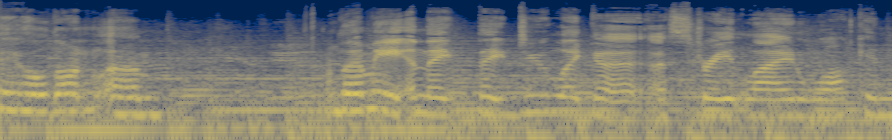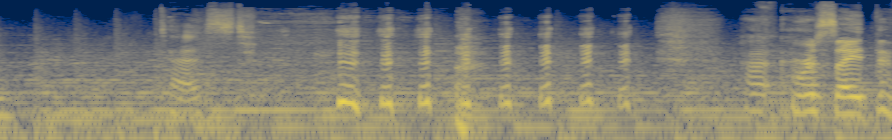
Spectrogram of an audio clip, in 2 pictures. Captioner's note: laughs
